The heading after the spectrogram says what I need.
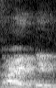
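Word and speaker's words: chitin: चिकन नहीं है, काइटिन। अरे चिटिन, चिटिन नहीं है ये, अंग्रेजी इसकी जो प्रोनाउंसिएशन है ये काइटिन है, KITIN नहीं है, ये काइटिन, ठीक है।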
